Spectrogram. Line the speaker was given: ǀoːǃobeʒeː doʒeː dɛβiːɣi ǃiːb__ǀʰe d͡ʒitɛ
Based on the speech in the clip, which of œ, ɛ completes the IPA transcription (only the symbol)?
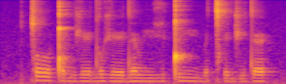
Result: ɛ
